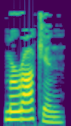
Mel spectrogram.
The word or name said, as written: moroccan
